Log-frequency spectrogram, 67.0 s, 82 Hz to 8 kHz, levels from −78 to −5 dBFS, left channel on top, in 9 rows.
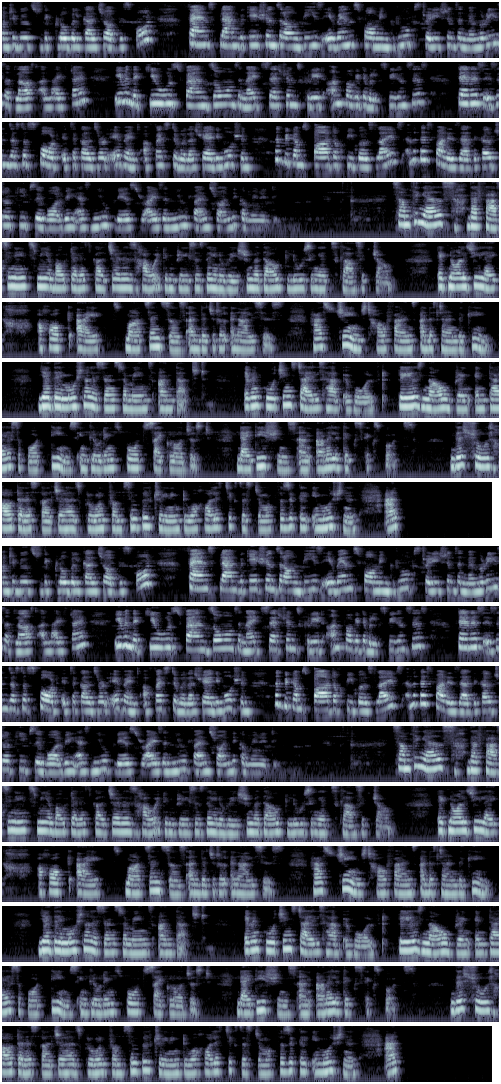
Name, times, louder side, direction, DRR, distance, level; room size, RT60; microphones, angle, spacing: voice 1, 0.0-8.7 9.1-13.8 14.3-18.7 19.0-26.4, right 1 dB, 30° right, 0.8 m, -27 dB
voice 2, 28.2-35.7 36.0-38.7 39.1-44.6 45.0-47.7 48.4-50.3 50.7-55.2 55.5-58.4 58.9-65.6, left 2 dB, 15° left, 0.5 m, -27 dB
2.8 x 2.2 x 2.6 m
head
